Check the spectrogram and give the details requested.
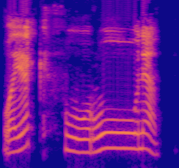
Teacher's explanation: نفخم الراء مع إتمام الضم بعدها واو ساكنة فهو مد طبيعي بمقدار حركتين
